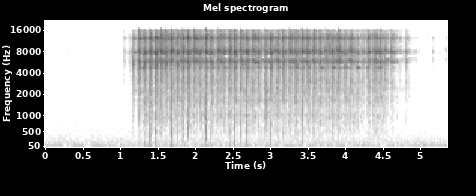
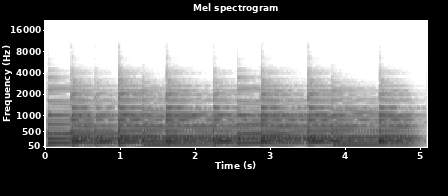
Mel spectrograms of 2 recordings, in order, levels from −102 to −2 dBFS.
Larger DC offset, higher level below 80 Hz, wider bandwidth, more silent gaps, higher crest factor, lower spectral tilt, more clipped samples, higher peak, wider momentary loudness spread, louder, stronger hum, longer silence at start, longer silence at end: neither; second, -86 dBFS vs -60 dBFS; first, 17 kHz vs 4.5 kHz; neither; first, 20 dB vs 14 dB; second, 5 dB/octave vs -12 dB/octave; neither; second, -18 dBFS vs -14 dBFS; first, 9 LU vs 4 LU; second, -32 LUFS vs -28 LUFS; neither; first, 1.15 s vs 0 s; first, 0.55 s vs 0.1 s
